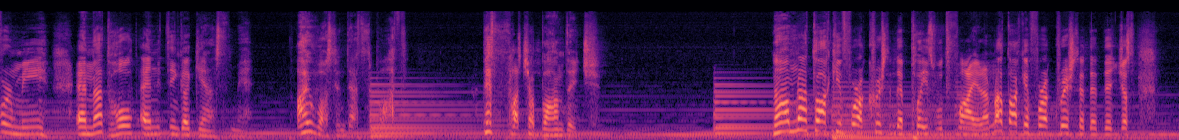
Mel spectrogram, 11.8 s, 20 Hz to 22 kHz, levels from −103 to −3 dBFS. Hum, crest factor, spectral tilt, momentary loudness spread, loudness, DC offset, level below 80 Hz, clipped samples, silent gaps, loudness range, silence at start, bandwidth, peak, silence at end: none; 20 dB; -4 dB/octave; 18 LU; -34 LUFS; under 0.1%; -64 dBFS; under 0.1%; none; 7 LU; 0 s; 15.5 kHz; -14 dBFS; 0 s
